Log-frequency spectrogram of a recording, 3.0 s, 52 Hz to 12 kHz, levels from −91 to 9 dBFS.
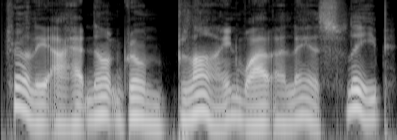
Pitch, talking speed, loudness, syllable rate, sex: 120 Hz, 200 wpm, -18 LUFS, 5.0 syllables/s, male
